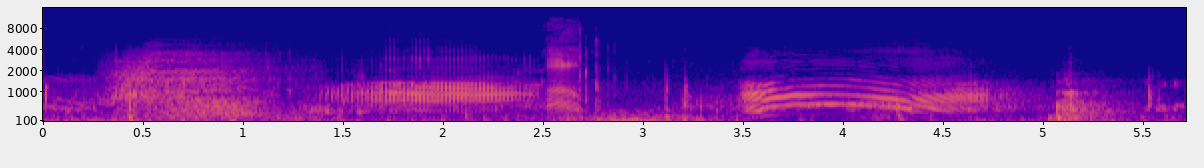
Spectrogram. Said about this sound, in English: close to this large male who was singing his heart out, hoping to find a partner. Hit record, like we all would, right? Brilliant. And got this song. Oh. Oh. Yeah, get it, bud. Oh. This is whale song.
